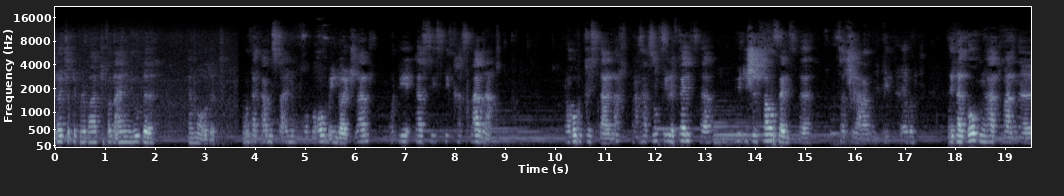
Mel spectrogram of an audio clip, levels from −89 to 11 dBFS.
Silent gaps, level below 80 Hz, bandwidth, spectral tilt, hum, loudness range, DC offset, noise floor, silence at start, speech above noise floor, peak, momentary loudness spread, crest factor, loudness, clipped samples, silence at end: none; -76 dBFS; 15 kHz; -5 dB/octave; none; 7 LU; under 0.1%; -54 dBFS; 0 s; 27 dB; -4 dBFS; 21 LU; 24 dB; -28 LUFS; under 0.1%; 0 s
